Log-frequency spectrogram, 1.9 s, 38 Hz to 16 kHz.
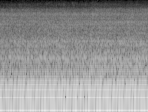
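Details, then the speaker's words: BMW E36 316i Compact with M43B16 engine idling after water pump, pulley and belt replacement: smooth, even idle, the earlier water pump rattle gone; a hissing sound, suspected vacuum leak, is now audible. "Wow. Hear hear the engine. It's working fine."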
